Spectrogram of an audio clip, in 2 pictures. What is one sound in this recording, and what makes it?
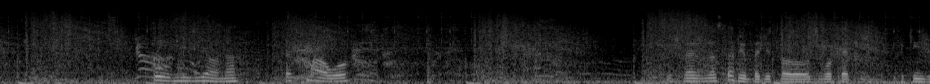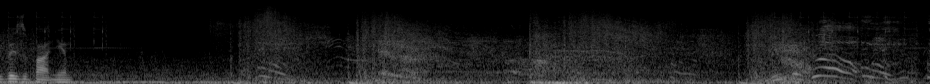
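Loud explosions boom and crackle.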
